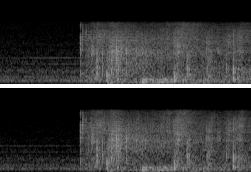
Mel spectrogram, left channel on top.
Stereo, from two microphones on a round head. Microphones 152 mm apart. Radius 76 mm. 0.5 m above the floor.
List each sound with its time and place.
0.8 s footsteps: 10° right (ahead or behind), 2.5 m; by 2.4 s 15° right (ahead or behind), 3.5 m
